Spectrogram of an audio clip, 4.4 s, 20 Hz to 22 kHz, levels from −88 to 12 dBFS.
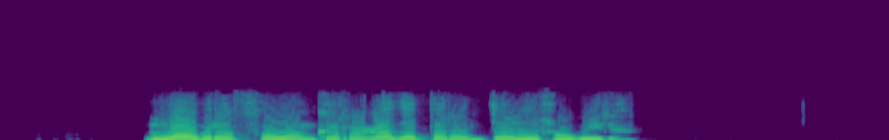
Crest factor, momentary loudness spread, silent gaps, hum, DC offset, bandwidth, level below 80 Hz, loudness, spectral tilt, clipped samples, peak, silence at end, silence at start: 16 dB; 5 LU; none; none; under 0.1%; 7.6 kHz; -52 dBFS; -16 LUFS; -8 dB/octave; under 0.1%; -2 dBFS; 1.3 s; 0.75 s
